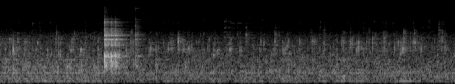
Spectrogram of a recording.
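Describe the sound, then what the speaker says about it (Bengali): Pre-fried fish pieces drop into a pan of mixed vegetables with one brief clattering splash, followed by a low, steady simmer. "দিয়ে দিব মাছ, ভেজে রাখা মাছগুলো দিয়ে দিলাম।"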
